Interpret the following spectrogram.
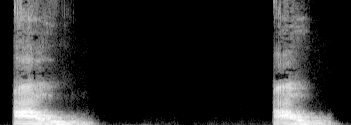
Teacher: Acontece que nós temos um caso de ditongo. Quando encontra-se o alfa e o Y, o som não será de ai, e sim de au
